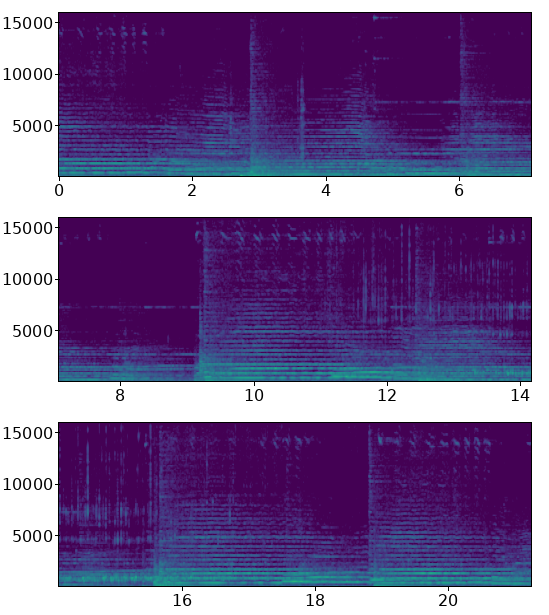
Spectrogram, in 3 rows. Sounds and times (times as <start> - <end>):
Music: 0.0 - 21.2.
